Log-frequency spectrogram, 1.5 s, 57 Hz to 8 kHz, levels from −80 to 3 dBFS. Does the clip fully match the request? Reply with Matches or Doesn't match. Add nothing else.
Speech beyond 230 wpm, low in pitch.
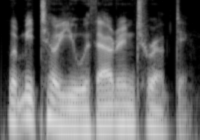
Matches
